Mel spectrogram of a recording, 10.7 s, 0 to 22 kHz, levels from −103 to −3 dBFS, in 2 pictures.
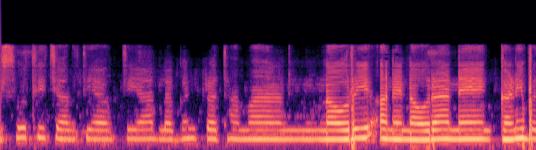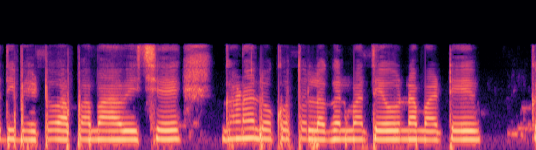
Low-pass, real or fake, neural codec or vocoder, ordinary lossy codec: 7.2 kHz; real; none; MP3, 64 kbps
